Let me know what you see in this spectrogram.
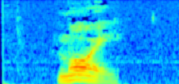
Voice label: "mooi", Dutch

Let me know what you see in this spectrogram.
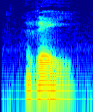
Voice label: "ree", Dutch

